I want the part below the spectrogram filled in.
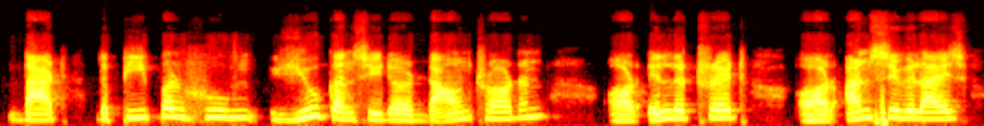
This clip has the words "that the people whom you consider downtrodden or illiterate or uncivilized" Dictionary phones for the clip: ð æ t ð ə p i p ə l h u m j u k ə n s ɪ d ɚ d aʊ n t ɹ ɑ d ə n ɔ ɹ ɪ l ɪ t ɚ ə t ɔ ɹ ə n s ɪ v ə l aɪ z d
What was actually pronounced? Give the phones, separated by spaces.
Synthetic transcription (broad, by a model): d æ t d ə p i p ə l h u m j u k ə n s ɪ d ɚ d aʊ n t ɹ ɑ d ə n ɔ ɹ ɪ l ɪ t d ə t ɔ ɹ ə n s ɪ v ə l aɪ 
